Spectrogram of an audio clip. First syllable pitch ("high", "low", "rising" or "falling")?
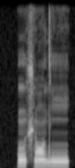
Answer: high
